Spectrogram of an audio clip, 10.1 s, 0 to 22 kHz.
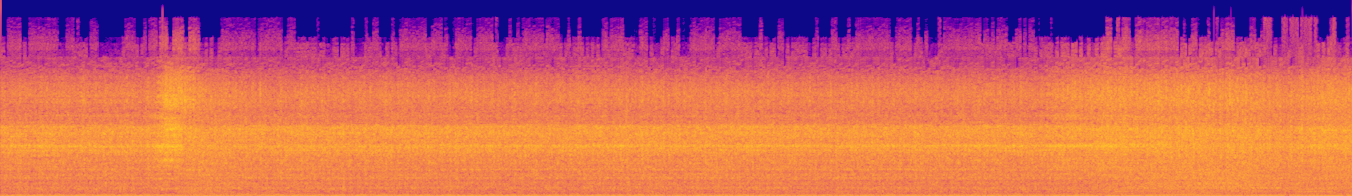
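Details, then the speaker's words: Warm carbureted V8 (1968 Pontiac LeMans) as idle mixture screws are set back in a quarter turn: deep, steady idle with an even lope, speed shifting slightly near the end. Idles fine; vacuum slightly low but in the green. "I think that's about as good as I'm going to do."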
